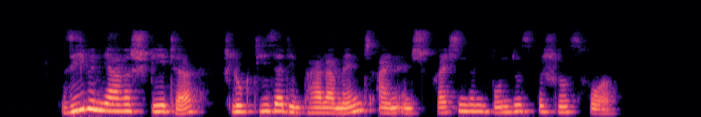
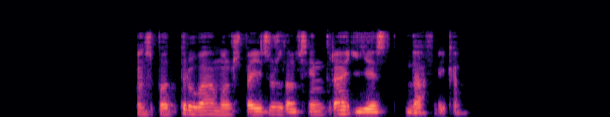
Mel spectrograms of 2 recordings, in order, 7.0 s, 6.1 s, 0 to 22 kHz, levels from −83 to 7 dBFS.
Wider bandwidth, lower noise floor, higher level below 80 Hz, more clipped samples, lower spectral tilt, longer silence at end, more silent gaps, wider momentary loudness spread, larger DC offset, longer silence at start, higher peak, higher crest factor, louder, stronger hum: about the same, 7.4 kHz vs 7.6 kHz; second, -83 dBFS vs under -90 dBFS; about the same, -56 dBFS vs -60 dBFS; neither; first, -8 dB/octave vs -4 dB/octave; second, 0.85 s vs 1.5 s; second, none vs 3.96-4.05 s; second, 12 LU vs 15 LU; neither; second, 0.6 s vs 1.35 s; about the same, -2 dBFS vs -4 dBFS; second, 14 dB vs 20 dB; first, -16 LUFS vs -21 LUFS; neither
